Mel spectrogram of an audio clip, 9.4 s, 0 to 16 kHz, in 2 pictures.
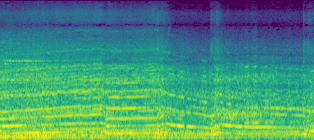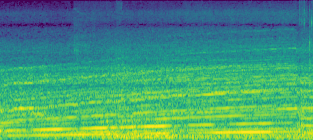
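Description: A Porsche 992 GT3 R race car lapping in Gran Turismo 7, its engine loud and steady, climbing through the revs and dropping sharply at each gear change, without pause.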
